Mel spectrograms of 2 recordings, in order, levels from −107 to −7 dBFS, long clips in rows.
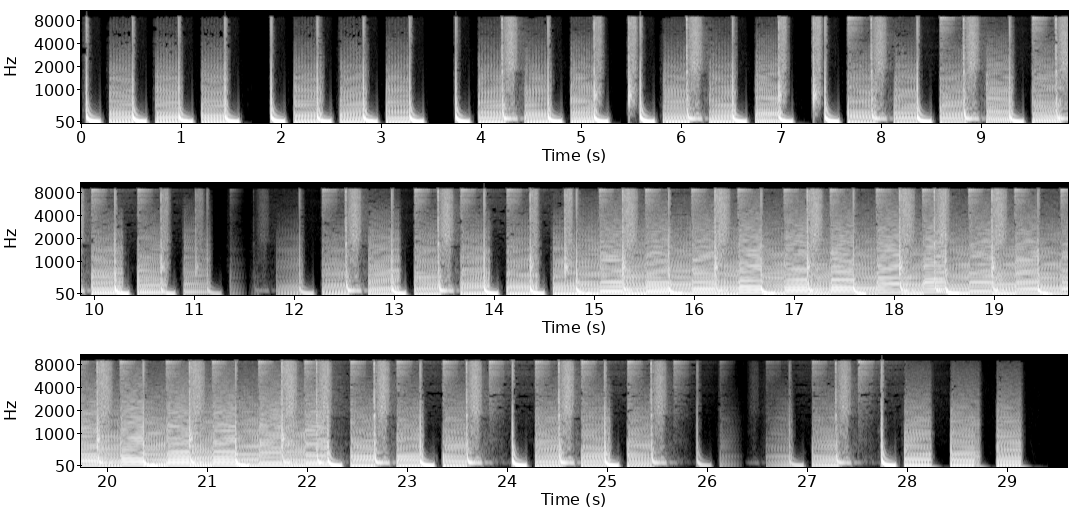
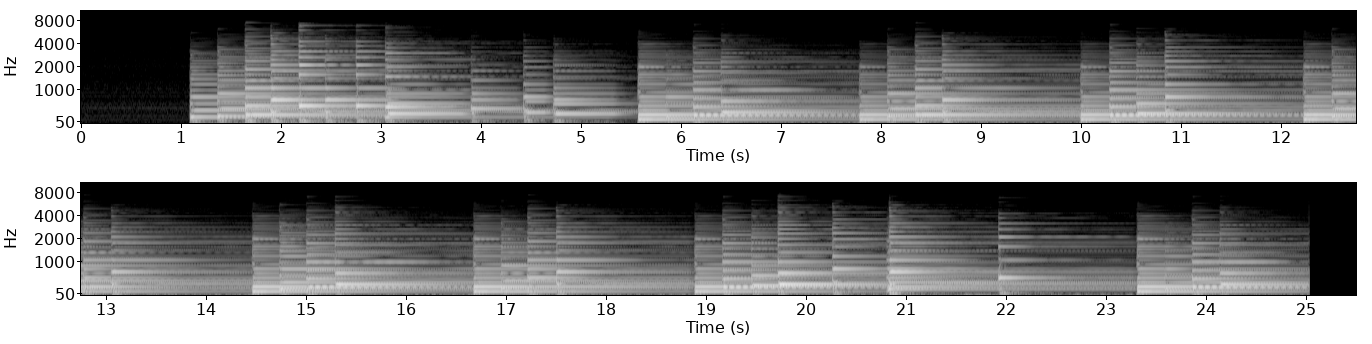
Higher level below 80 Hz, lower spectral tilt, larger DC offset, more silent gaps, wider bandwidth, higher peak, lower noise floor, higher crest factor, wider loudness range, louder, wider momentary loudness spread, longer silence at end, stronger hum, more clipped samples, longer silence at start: first, -16 dBFS vs -54 dBFS; second, -6 dB/octave vs -10.5 dB/octave; neither; first, 1.70-1.88 s, 3.48-3.72 s, 5.39-5.45 s vs none; first, 9.4 kHz vs 5 kHz; first, 0 dBFS vs -14 dBFS; second, -52 dBFS vs under -90 dBFS; about the same, 12 dB vs 16 dB; first, 7 LU vs 4 LU; first, -15 LUFS vs -30 LUFS; second, 8 LU vs 15 LU; about the same, 0.45 s vs 0.45 s; neither; neither; second, 0.05 s vs 1.1 s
